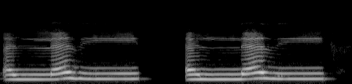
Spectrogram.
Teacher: لام کیا ہے، مشدد ہے، مضبوطی کے ساتھ ادائیگی ہوگی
